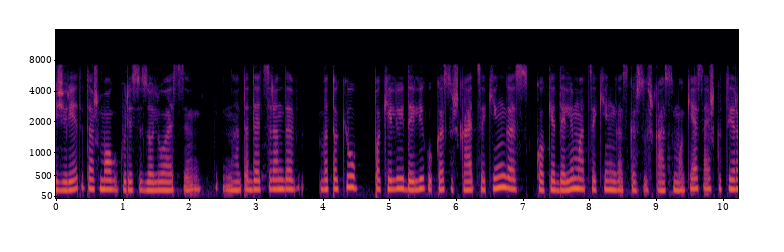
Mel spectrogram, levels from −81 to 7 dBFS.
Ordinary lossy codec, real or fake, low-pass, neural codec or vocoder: AAC, 64 kbps; real; 7.2 kHz; none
